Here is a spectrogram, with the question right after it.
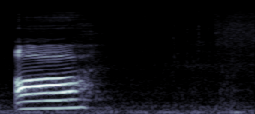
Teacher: So bright ah, that just means your tongue is really open because it's a low or open vowel, but it's bunched up more forward than back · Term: bright ah vowel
